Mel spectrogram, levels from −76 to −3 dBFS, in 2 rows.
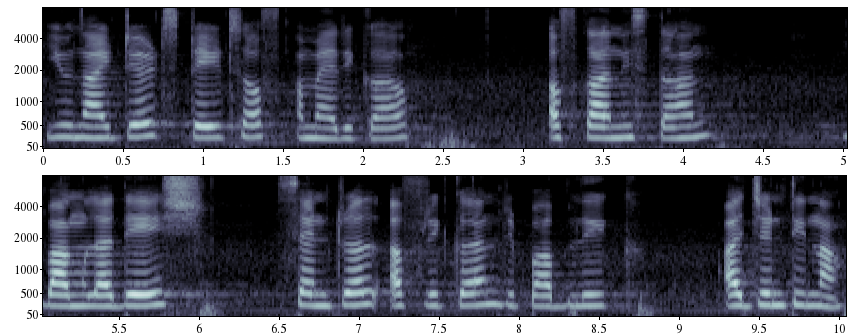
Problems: constant background noise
